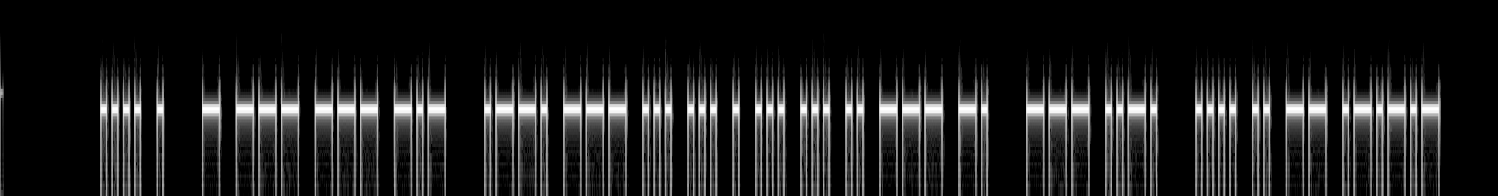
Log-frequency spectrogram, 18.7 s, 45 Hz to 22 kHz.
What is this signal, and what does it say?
Morse code, heard as a keyed tone, about 17 wpm, 700 Hz. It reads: HE TOOK POSSESSION OF HIM.
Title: Sentences from Top 1400 Words 17wpm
